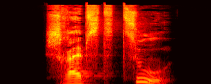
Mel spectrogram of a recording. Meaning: second-person singular present of zuschreiben
- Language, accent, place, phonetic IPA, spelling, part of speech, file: German, Germany, Berlin, [ˌʃʁaɪ̯pst ˈt͡suː], schreibst zu, verb, De-schreibst zu.ogg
